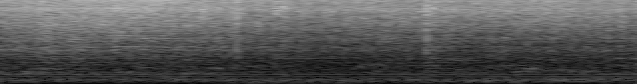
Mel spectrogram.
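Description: Four crushed large onions and curry leaves fry in a pan for mango rasam, a steady close sizzle with occasional stirring scrapes and no talking.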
